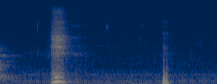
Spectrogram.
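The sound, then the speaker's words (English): A dog barks twice, a sharp bark followed a second later by a softer, more muffled one. “So I think going forward, our advice would be, fuck, my dog is going off.”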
